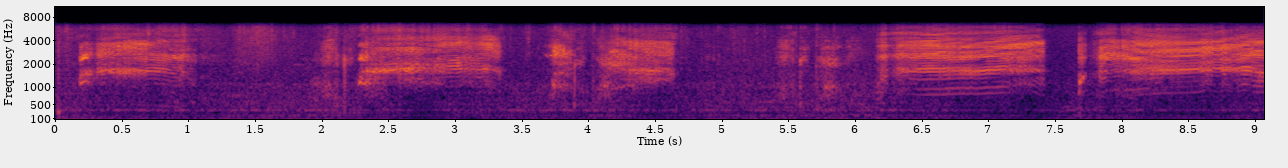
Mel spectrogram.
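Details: A hand-reared baby female striped hyena gives harsh, squealing cries in bursts, frightened by one person she distrusts, hiding defensively between two chairs.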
